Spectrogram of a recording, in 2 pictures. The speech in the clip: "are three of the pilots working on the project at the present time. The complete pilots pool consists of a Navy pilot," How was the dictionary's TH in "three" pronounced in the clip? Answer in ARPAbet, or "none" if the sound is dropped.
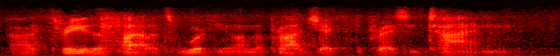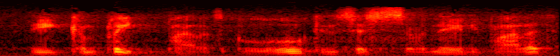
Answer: TH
